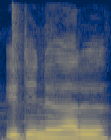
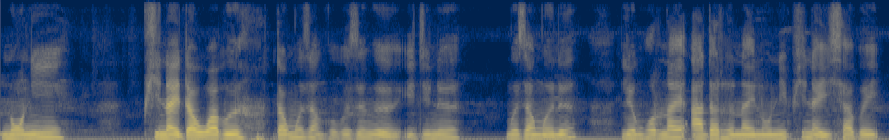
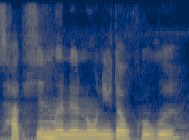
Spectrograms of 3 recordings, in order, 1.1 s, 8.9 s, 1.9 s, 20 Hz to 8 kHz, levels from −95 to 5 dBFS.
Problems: low volume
